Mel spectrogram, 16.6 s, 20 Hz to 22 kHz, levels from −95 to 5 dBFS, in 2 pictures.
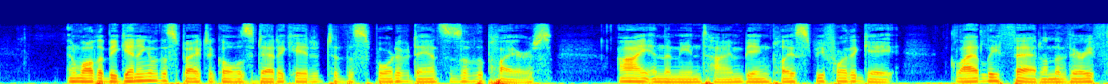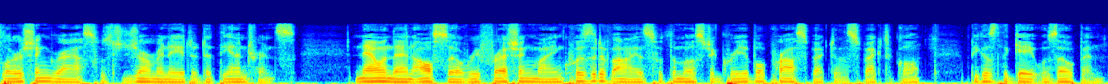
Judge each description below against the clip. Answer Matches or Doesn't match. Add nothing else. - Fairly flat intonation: Matches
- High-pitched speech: Doesn't match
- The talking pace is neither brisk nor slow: Doesn't match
